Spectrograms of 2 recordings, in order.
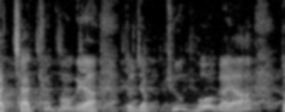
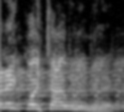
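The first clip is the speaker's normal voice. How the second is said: snappy refusal; 6 semitones higher, 4 dB louder, faster than usual. Acted. Wife refusing tea to husband.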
